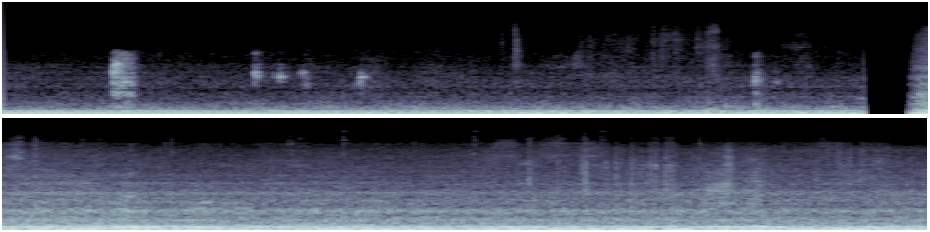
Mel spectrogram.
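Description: A car's low steady rumble heard from inside the cabin while it sits at idle. After a brief dropout about four seconds in, a louder, fuller rumble follows as the car drives on the road.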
